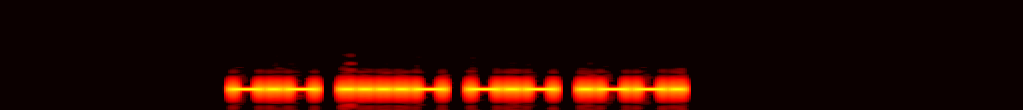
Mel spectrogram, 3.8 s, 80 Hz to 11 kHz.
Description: Morse code, heard as a keyed tone, about 34 wpm, 700 Hz. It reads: K4KP
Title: USA Call Signs - 2x Character Spacing - 35wpm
